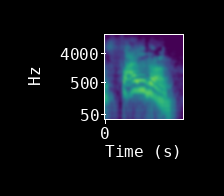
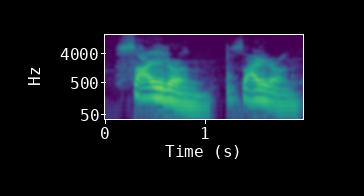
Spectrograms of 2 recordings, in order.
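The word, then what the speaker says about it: siren: 자, 사이렌, 경적이라는 거. 사이렌이 요 이를 에로 읽으니까 렌이죠. 요거 어로 읽어주면 사이런. 사이렌은 사이런.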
